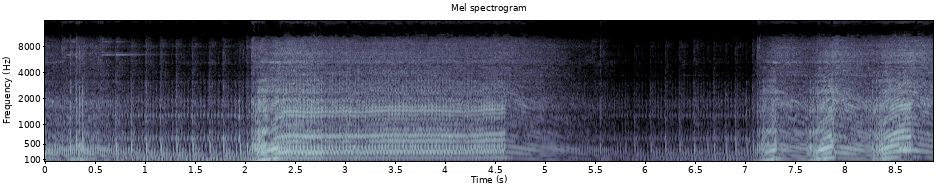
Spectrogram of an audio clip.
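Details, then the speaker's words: Stihl 011 AVT chainsaw after bench adjustment of the low-speed fuel screw and idle: crisp throttle blips, then a steady, even two-stroke idle that holds without hunting or dying. Normal idle. "As you can hear, it definitely needed some tuning. So, I took it to the bench, adjusted the the low-speed fuel screw and the idle a little bit, and now just listen to this."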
